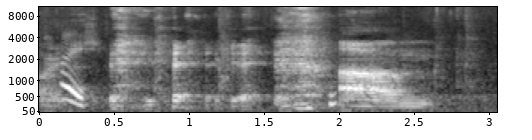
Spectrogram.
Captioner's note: laughing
